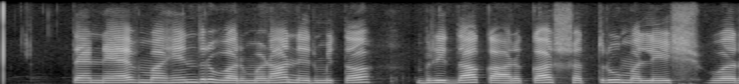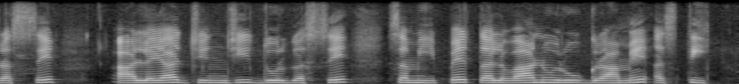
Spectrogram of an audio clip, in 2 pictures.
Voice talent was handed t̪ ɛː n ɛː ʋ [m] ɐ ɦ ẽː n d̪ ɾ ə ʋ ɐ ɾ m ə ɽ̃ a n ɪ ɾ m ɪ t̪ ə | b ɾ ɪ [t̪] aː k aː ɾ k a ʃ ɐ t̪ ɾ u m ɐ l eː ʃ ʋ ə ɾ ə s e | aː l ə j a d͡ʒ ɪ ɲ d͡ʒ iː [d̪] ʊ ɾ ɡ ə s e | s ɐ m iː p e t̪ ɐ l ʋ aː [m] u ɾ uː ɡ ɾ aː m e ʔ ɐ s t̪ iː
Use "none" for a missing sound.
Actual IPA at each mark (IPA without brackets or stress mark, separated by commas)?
m, d̪, d̪, n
